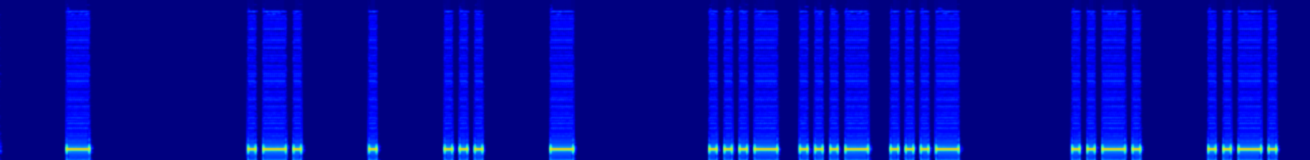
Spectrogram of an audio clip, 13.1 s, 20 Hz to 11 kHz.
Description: Morse code, heard as a keyed tone, about 16 wpm, 800 Hz. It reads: T R E S T VVV F F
